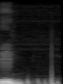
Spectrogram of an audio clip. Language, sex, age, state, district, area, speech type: Nepali, male, 30-45, West Bengal, Kalimpong, rural, read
